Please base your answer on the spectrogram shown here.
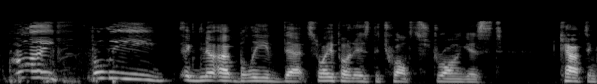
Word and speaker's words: Soifon: shinigami uh captain questionagami in my opinion is soy phone and that's really her name and the japanese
